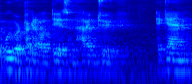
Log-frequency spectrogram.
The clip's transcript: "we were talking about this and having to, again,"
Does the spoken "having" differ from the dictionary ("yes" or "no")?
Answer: yes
